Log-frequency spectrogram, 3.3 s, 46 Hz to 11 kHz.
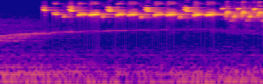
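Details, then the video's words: European goldfinch, one of five wild-caught competitors for best song, giving an energetic run of rapid, tinkling and buzzy high notes with fast trills; a faint rising tone sounds at the start. "مسابقة افضل تغاريد 5 حساسين ويدانية"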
